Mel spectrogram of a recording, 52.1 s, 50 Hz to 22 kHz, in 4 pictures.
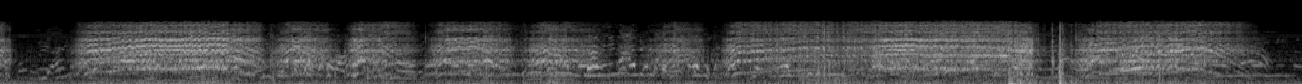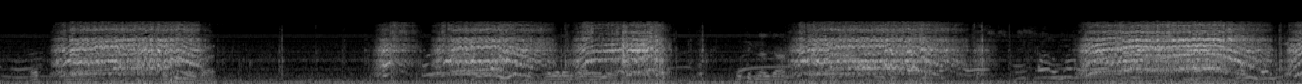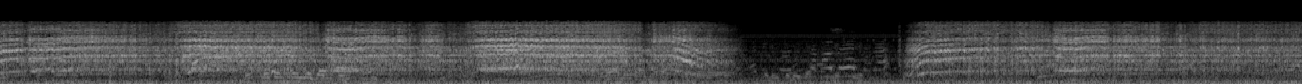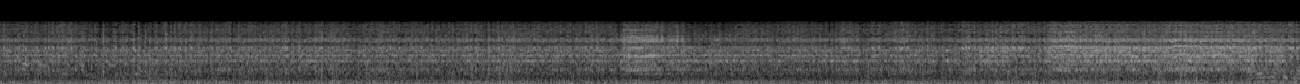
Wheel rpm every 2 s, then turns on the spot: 90, 110, 80, 50, 180, 150, 70, 100, 30, 80, 70, 70, 110, 160, 200, 200, 140, 30, 190, 200, 200, 200, 200, 200, 200, 200.
14-16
